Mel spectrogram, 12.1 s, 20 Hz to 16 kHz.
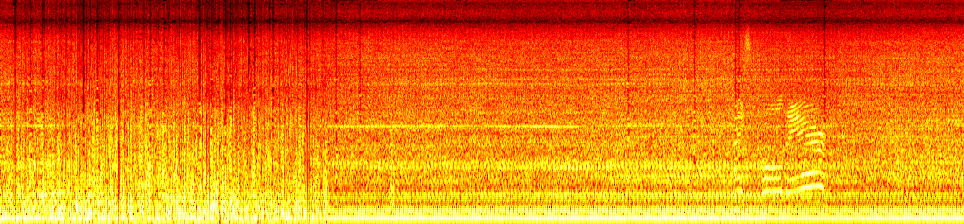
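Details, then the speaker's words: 1965 VW Beetle rebuilt air-cooled flat-four, first run-in off the car after fixing small carburetor fuel leaks: louder run-up for a few seconds, then smooth steady idle with even beat, no knocks or misses; normal healthy idle. "all right we're good to go sounds pretty good so"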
